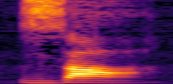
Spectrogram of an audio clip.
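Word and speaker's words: dza: This seed syllable is simply D-Z-A, pronounced to make za.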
